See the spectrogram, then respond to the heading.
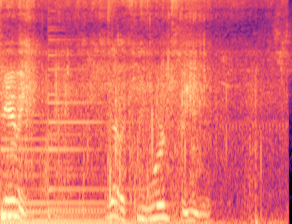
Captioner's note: birds chirp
